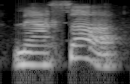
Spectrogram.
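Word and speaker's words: נָשָׁא: beguiled me is hebrew word h5377 and it's pronounced nasa and it means to lead astray i.e mentally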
